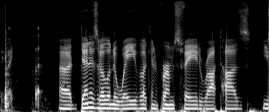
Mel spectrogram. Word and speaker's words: Feyd-Rautha: But Dennis Villanueva confirms Fade Rataz. You say that differently than me, probably. Appearance I in have no. Dune Part 2. Third. Theoden. Is that how you say it? It's FEYD-RAUTHA.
